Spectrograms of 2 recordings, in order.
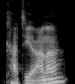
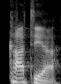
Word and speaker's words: Katya: Katiana. Am I saying that right? Katya. So I always say Katya.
